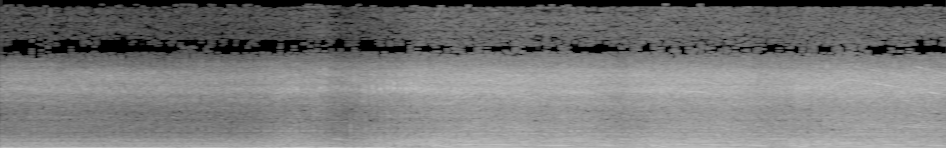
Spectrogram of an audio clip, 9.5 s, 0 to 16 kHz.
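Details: Skoda Superb 2011-2012: engine revs up and down with a wavering tone that rises and falls with speed over a busy hiss; abnormal engine noise, cause unclear.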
